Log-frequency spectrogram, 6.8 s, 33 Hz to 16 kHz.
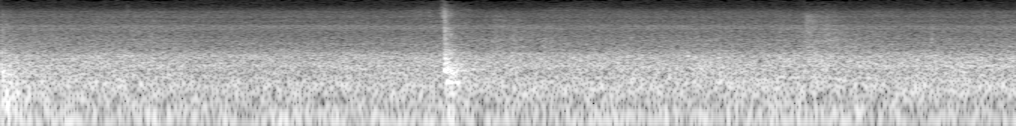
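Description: Steady running noise of a 115 series electric train on track, with one sharp clack about three seconds in.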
